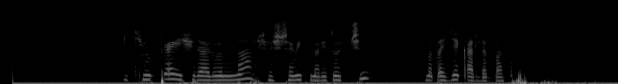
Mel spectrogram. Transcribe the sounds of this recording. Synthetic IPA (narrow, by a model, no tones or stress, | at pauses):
ʔit̪ʰijo̞pʼːjajɛʃɪlaloɨnːaʃəʃaβet̪məɾet̪ʰo̞t͡ʃːɪn | mət̪ʼəjːɛkʼalːəbːat̪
